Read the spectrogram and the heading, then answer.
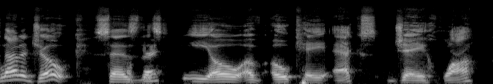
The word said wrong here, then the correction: Hao: Jay Hao. – I don't know how to pronounce. – It's H-A-O. That would be how.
